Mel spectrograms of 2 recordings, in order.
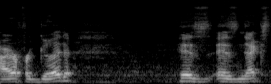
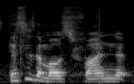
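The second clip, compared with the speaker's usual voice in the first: usual speaking voice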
